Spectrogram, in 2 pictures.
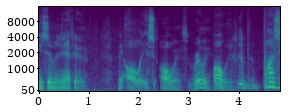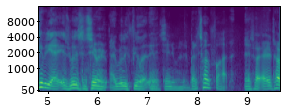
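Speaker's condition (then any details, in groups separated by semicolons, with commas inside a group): Parkinson's disease; young onset, diagnosed at age 29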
